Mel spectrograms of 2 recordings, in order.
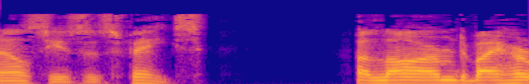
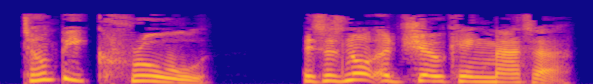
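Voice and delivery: scolding; 10 semitones higher than usual. A narrator's reading. Frisha, hands on hips, scolds Rezkin, high and indignant. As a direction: rebuke him sharply.

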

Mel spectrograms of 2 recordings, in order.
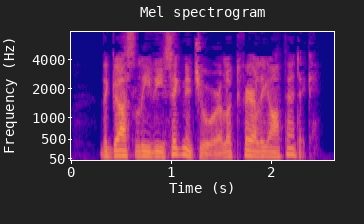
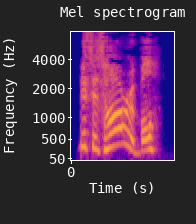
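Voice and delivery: very high, loud squeal of horror; Mister Gonzalez squeaking; 8 dB louder than usual. A narrator's reading. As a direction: squeal it in alarm. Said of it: "Mister Gonzalez squeaked".

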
